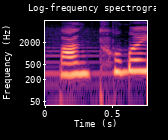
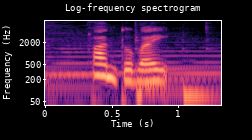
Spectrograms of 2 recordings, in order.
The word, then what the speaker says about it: পান্তুমাই: উপভোগ করতে পারবেন প্রাণভরে পান্তুমাই সিলেট জেলার পশ্চিম জাফলং ইউনিয়নের একটি গ্রাম যা ভারত সীমান্তের মেঘালয় পাহাড়ের পাদদেশে অবস্থিত পান্তুমাই গ্রামকে যদিও অনেকে পান্থমাই বলে ডাকে কিন্তু এর সঠিক উচ্চারণ পান্তুমাই পাথরের শেষ নেই পাহাড়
